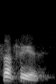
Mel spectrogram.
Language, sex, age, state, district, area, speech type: Kashmiri, male, 30-45, Jammu and Kashmir, Budgam, rural, conversation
